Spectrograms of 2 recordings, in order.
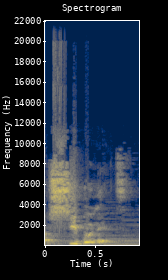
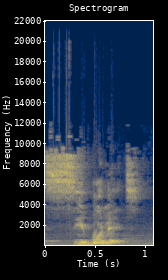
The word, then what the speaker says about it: Shibboleth: If he said no, then said they unto him, Say now Shibboleth. And he said Sibboleth, for he could not frame to pronounce it right.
